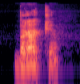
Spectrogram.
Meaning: second-person singular present indicative/subjunctive of braquer
- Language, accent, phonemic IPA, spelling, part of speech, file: French, Canada, /bʁak/, braques, verb, LL-Q150 (fra)-braques.wav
